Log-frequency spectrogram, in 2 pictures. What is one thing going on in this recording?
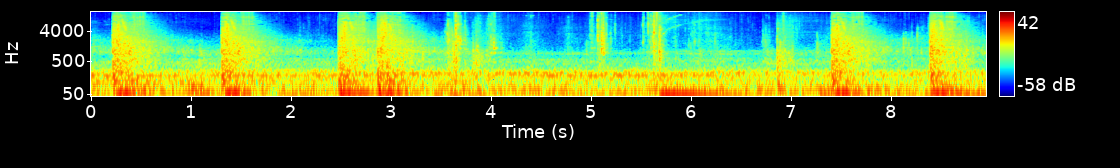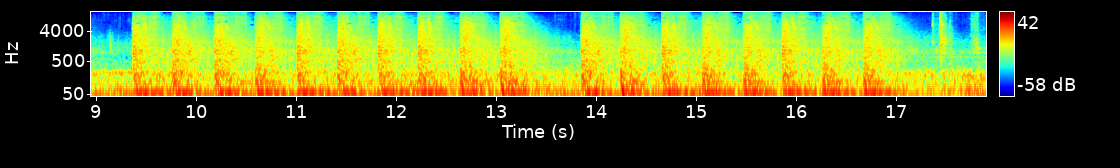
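A heavy gun fires in bursts of sharp shots.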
